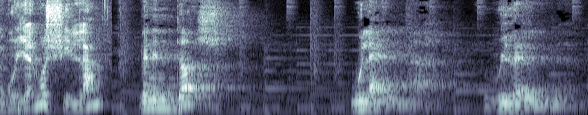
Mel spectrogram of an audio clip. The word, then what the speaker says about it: Willem: Then in Dutch, Willem. Willem. No, the W is pronounced like a V, so Willem.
